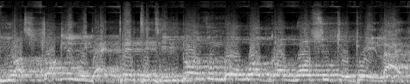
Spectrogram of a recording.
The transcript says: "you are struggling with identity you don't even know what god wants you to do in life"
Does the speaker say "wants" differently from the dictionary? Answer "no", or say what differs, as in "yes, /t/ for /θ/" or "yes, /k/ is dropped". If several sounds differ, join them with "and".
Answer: no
